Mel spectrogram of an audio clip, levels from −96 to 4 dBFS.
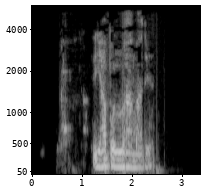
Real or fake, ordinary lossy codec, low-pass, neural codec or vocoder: fake; MP3, 24 kbps; 5.4 kHz; vocoder, 44.1 kHz, 128 mel bands, Pupu-Vocoder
